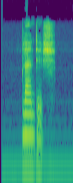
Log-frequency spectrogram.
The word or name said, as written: blandish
